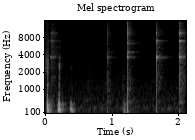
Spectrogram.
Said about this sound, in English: Maybe when you do the bottle, you should just like clink it. Like clink it against like the side of the mic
